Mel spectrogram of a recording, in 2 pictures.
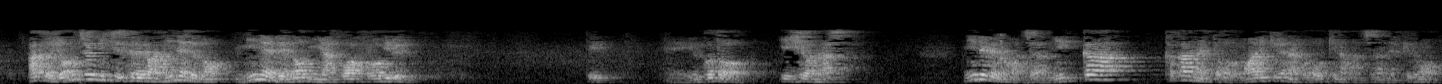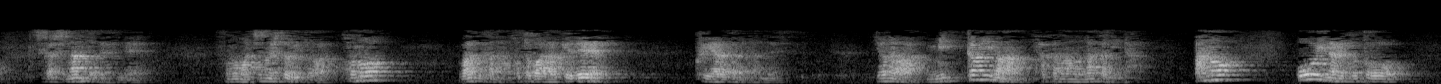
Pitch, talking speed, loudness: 220 Hz, 255 characters per minute, -22 LUFS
